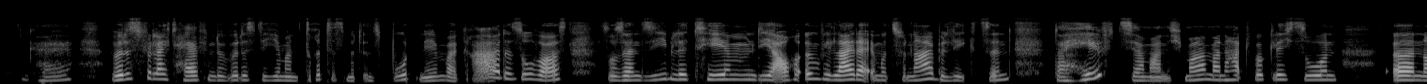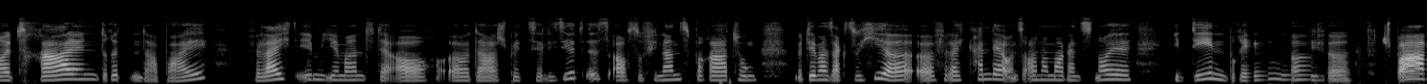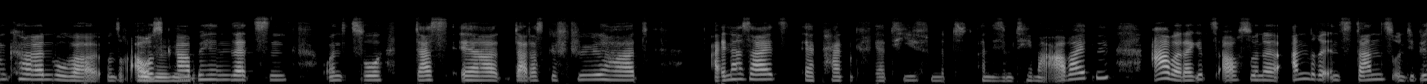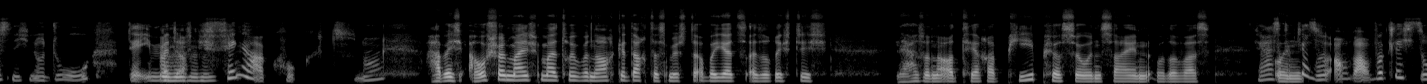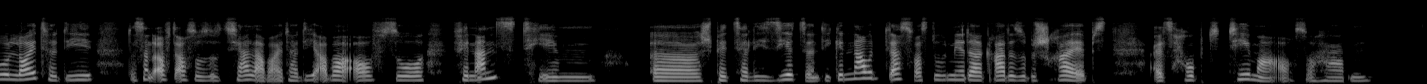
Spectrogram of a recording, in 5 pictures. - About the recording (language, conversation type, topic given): German, advice, Wie kann ich den Streit mit meinem Partner über Ausgaben und gemeinsame Konten klären?
- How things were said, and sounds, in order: none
